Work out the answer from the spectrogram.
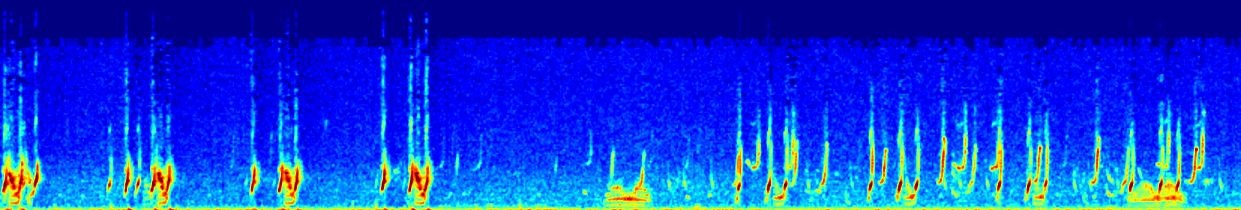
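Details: Female common quail calling: short, sharp, raspy notes repeated in irregular bursts. Lower, throaty gargling calls break in around the middle and the end. A faint low hum runs throughout.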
